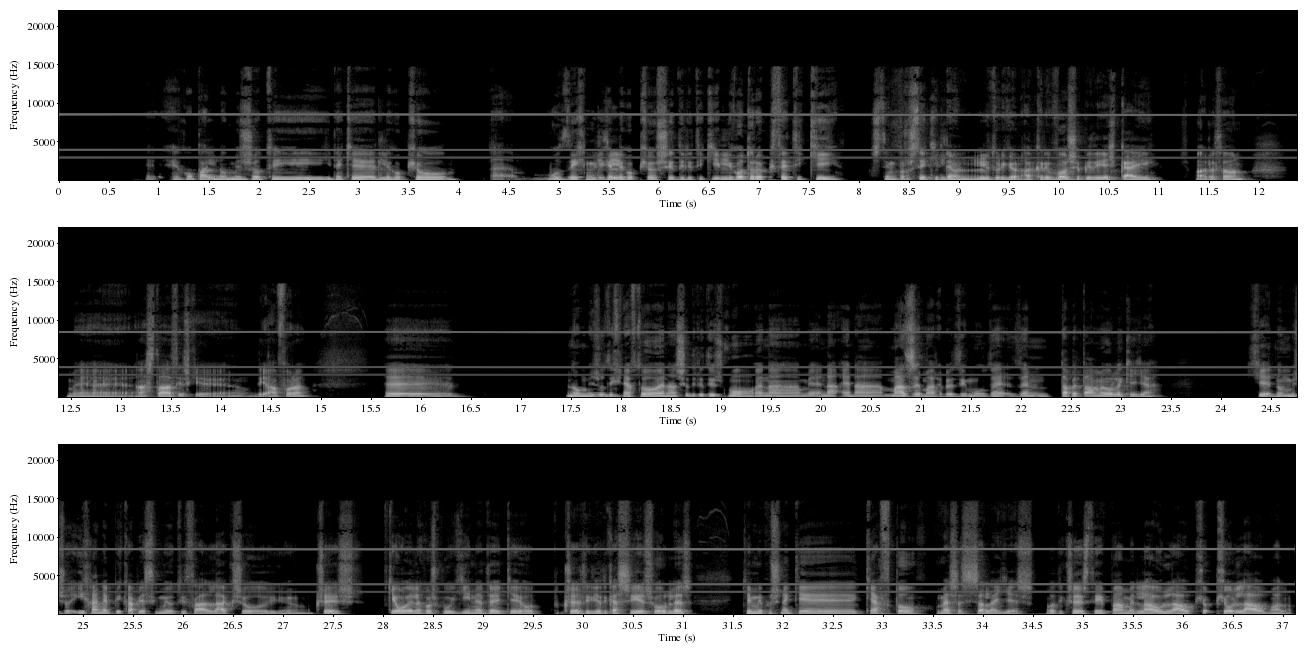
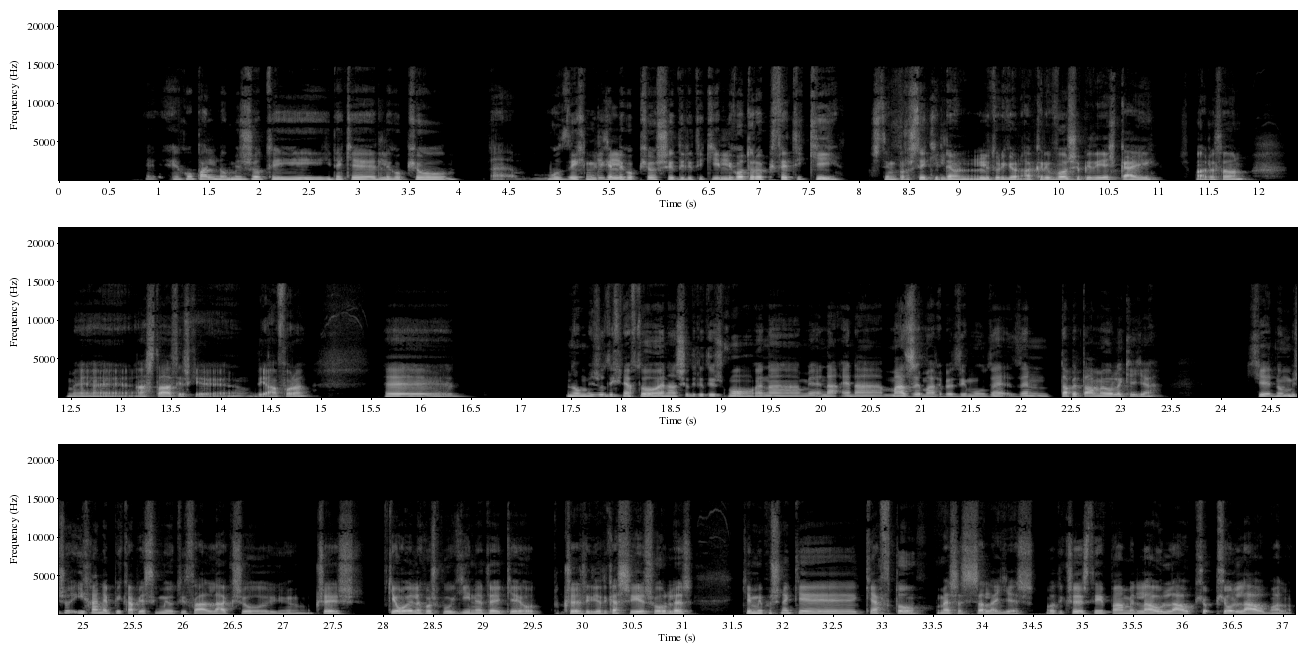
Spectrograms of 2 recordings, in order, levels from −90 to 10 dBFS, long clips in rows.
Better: second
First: high-pitched whine; noticeable; throughout; 8.5 kHz, 20 dB below the speech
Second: none

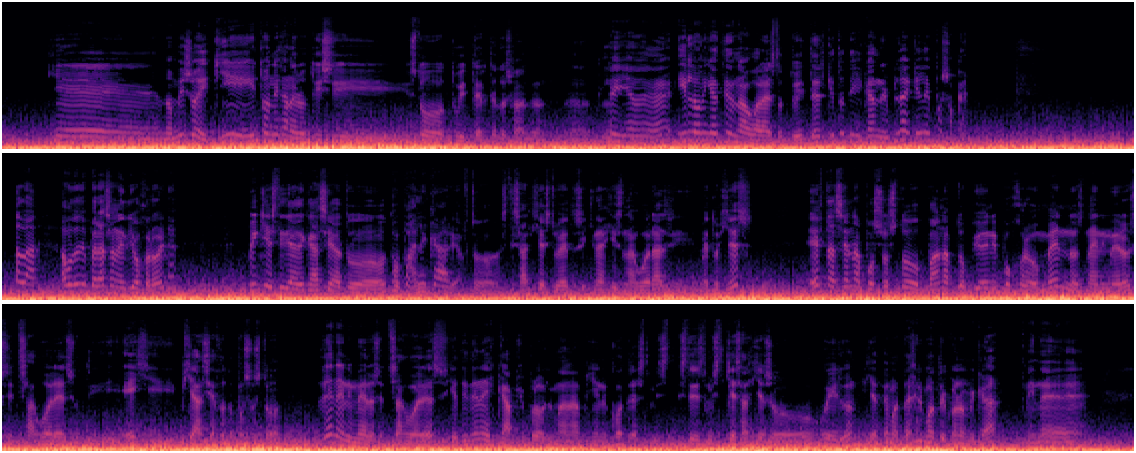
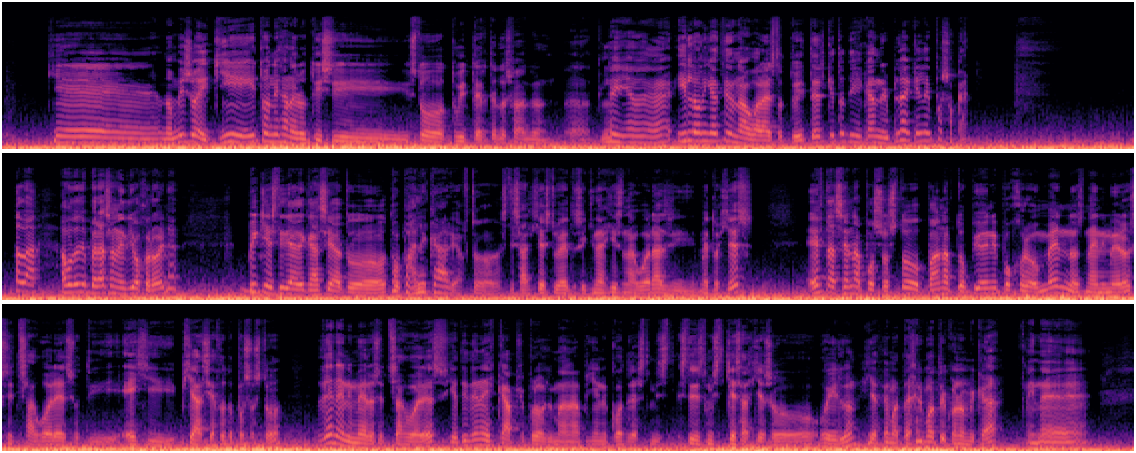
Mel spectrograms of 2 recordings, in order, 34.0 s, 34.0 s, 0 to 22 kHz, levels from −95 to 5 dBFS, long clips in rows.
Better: second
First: wind noise on the microphone; heavy; 3 dB above the speech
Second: wind noise on the microphone; occasional gusts; 15 dB below the speech

